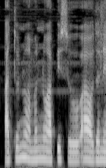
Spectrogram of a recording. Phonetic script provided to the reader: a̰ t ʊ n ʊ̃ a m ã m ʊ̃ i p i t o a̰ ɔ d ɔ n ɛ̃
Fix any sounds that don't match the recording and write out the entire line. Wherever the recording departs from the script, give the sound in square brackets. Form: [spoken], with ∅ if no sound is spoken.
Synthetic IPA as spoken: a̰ t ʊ n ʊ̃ a m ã [n] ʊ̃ [a] p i [s] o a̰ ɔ d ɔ n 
